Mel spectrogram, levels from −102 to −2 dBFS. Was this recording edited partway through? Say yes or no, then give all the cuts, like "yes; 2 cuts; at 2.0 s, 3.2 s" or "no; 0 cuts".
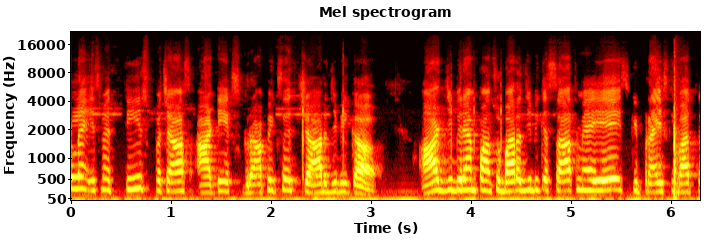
no; 0 cuts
